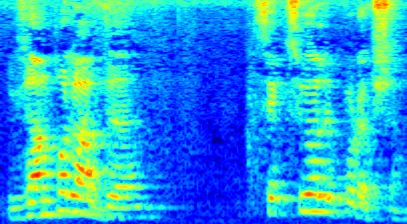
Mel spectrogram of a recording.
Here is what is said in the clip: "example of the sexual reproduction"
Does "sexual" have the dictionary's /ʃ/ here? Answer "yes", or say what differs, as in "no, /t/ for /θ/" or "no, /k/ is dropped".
no, /s/ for /ʃ/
